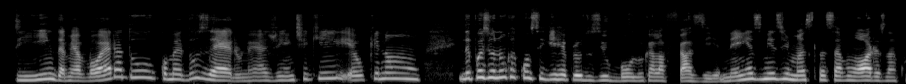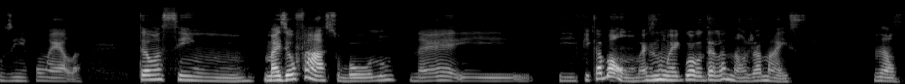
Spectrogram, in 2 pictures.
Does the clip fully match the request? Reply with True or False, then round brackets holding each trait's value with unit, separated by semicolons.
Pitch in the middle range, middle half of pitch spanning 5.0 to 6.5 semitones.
False (195 Hz; 5.5 semitones)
